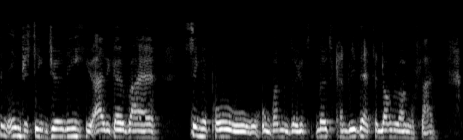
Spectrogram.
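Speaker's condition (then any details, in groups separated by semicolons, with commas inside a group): Cerebral palsy, mild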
